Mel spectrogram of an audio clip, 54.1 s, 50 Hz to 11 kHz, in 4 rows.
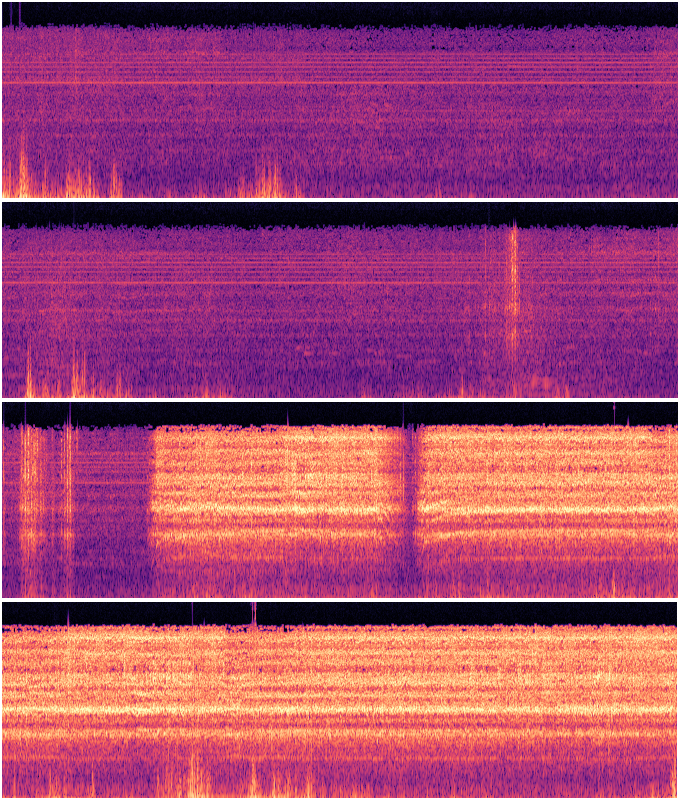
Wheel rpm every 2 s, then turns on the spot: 0, 0, 0, 0, 0, 0, 0, 0, 0, 0, 0, 0, 0, 10, 20, 130, 160, 100, 160, 160, 160, 160, 160, 160, 160, 160, 160.
26-30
